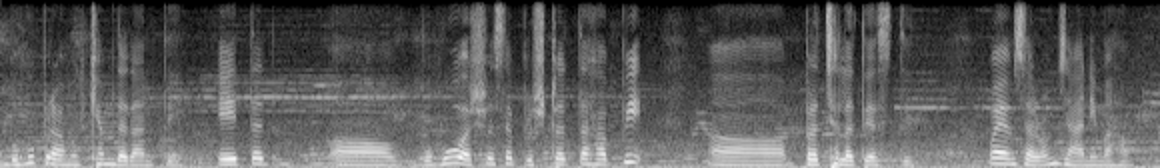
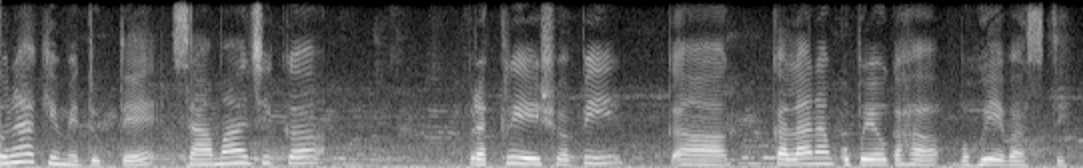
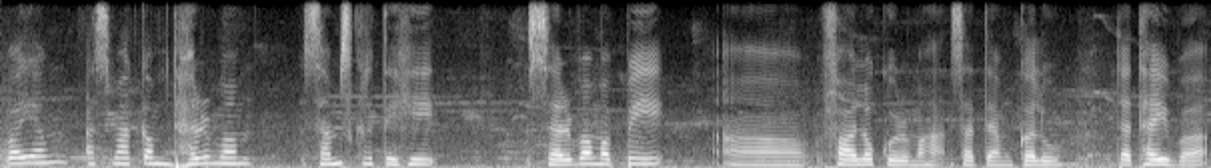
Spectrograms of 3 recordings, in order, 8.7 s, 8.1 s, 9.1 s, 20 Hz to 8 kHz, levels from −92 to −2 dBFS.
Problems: background conversations at intervals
